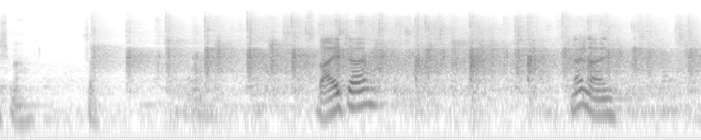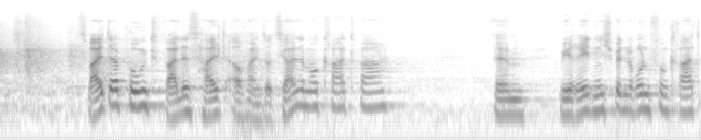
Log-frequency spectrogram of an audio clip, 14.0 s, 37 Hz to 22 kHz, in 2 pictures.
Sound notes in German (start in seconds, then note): 2.7 Beifall SPD und vereinzelt BÜNDNIS 90/DIE GRÜNEN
